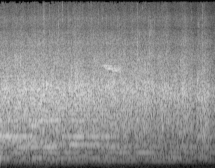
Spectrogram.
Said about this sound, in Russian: Дай ему большие аплодисменты. Аллилуйя. Дай ему большие аплодисменты.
